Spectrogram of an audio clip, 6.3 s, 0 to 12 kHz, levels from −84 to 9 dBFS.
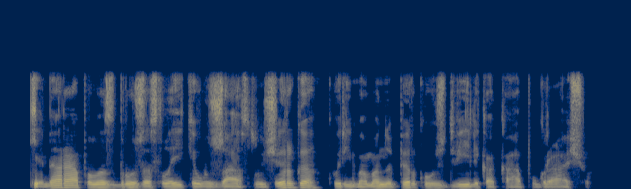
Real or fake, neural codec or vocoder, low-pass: real; none; 7.2 kHz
